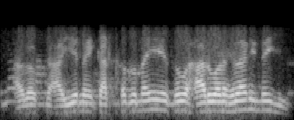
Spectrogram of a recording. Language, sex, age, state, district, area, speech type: Odia, male, 60+, Odisha, Gajapati, rural, conversation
